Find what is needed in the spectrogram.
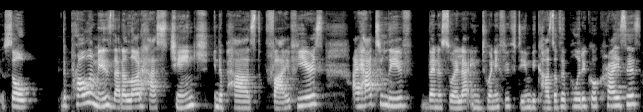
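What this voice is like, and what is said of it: Speaks with a noticeable foreign accent. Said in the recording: “Every time someone senses my accent or they like they can feel my accent”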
